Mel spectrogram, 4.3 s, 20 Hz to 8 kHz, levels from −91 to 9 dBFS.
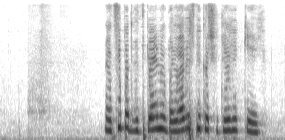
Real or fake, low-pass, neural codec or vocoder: fake; 7.2 kHz; codec, 44.1 kHz, 3.4 kbps, Pupu-Codec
